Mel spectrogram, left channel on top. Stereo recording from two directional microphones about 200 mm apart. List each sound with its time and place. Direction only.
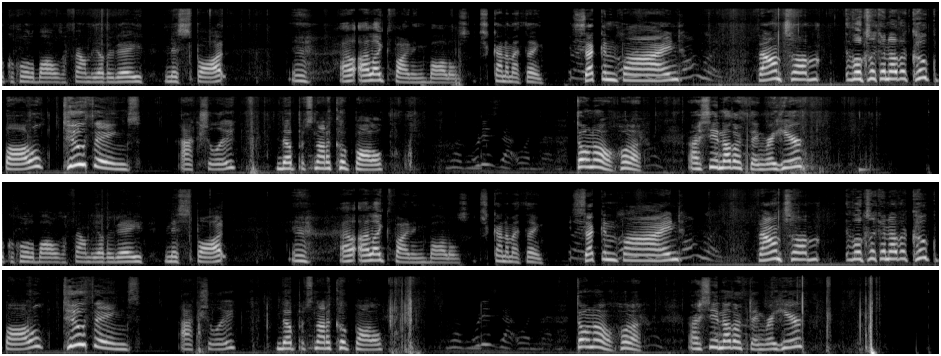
0.0 s a woman's voice: 10° right (ahead or behind); by 6.5 s 10° left (ahead or behind)
6.5 s speech: 15° right (ahead or behind)
7.0 s a sound: 40° left (ahead or behind)
7.8 s a woman's voice: 5° left (ahead or behind)
8.4 s speech: 20° left (ahead or behind)
8.8 s speech: 10° left (ahead or behind)
14.1 s a sound: 20° left (ahead or behind)
15.0 s speech: 10° left (ahead or behind)
16.8 s speech: 20° left (ahead or behind)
